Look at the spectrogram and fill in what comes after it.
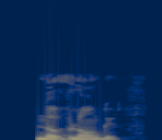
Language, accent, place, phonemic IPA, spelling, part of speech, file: French, France, Lyon, /nɔ.vlɑ̃ɡ/, novlangue, noun, LL-Q150 (fra)-novlangue.wav
- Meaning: 1. Newspeak (fictional language) 2. newspeak (use of ambiguous, misleading, or euphemistic words)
